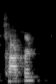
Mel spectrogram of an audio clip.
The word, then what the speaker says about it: Cochrane: Cochran? C-O-C-H-R-A-N-E.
